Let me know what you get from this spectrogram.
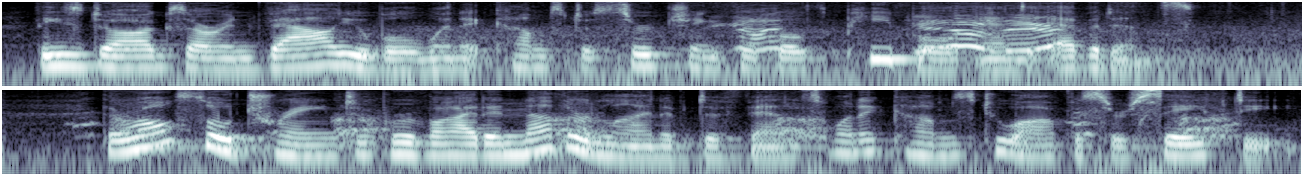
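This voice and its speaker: Woman narrator, lowish voice, calm scripted read, faint hum behind. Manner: clear, measured informational delivery.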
